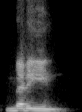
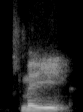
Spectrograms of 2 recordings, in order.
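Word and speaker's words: Medellín: Medellin. – Medellin.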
